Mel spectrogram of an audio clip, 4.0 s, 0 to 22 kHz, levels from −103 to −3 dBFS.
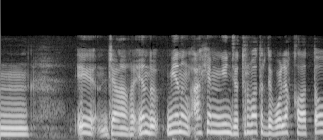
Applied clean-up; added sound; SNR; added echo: none; none; none; none.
